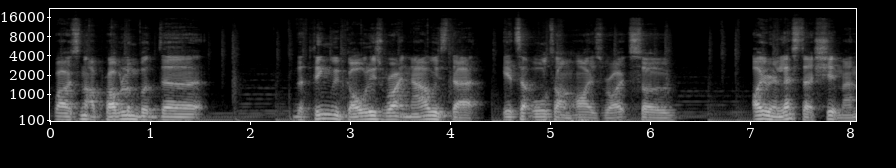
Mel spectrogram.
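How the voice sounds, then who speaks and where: A man with a Birmingham accent softened by years in Australia, hosting a live stream in a casual, chatty way with many repeated words. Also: fairly low pitch. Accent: Birmingham English, softened by years in Australia. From Birmingham, England. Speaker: live-stream trading host. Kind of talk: casual live-stream chat and chart commentary.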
